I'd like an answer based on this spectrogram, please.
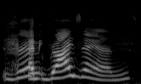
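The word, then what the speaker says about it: Rhysand: I'm just going to continue to say his name wrong. It's Rise. It's definitely Ree as Rise Risand.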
